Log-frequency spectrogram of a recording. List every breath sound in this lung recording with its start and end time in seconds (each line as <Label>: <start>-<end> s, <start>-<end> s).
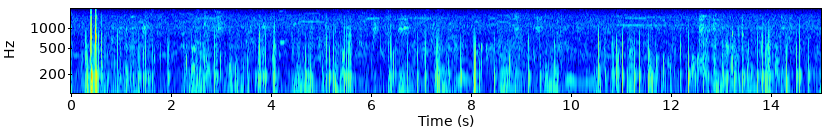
Inhalation: 2.22-2.98 s, 4.25-4.93 s, 6.33-7.03 s, 8.45-9.25 s
Exhalation: 2.99-3.69 s, 4.94-5.64 s, 7.14-8.05 s, 9.30-10.50 s
Wheeze: 7.53-8.05 s, 9.88-10.50 s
